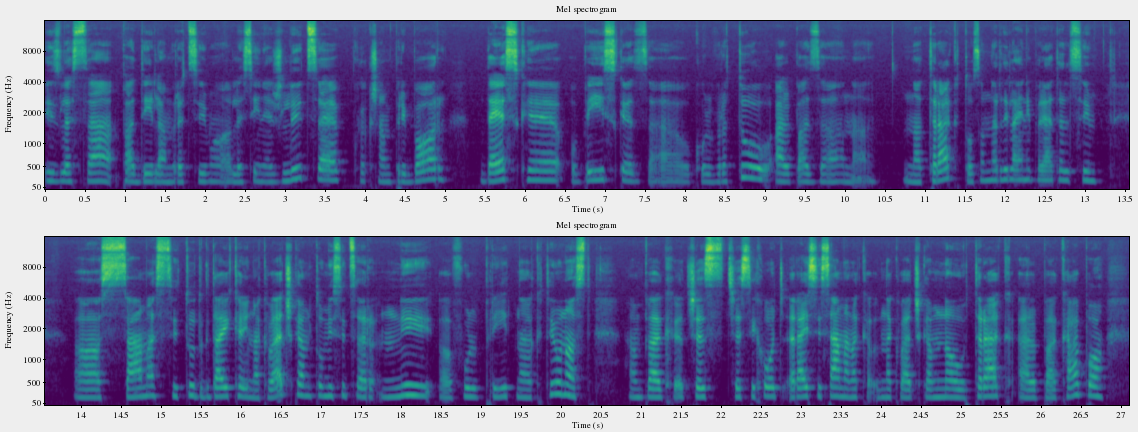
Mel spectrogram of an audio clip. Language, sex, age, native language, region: Slovenian, female, 18-29, Slovenian, Gorenjska region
